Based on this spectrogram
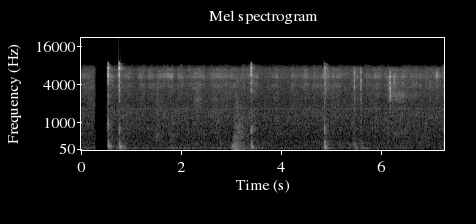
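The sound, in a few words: mouse clicking on a computer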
